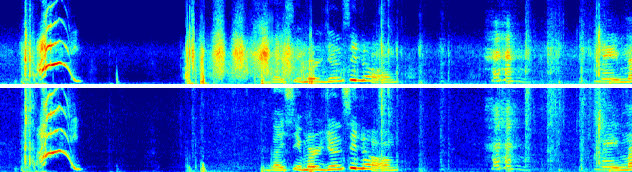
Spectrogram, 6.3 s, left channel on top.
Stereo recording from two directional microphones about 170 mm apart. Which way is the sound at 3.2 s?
15° right (ahead or behind).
